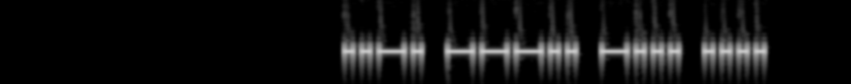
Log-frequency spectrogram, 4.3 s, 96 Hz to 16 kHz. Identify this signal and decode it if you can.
Morse code, heard as a keyed tone, about 28 wpm, 700 Hz. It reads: F8BH
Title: DXCC-100 Call Signs - 4 Characters - Repeated 3x - 28wpm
